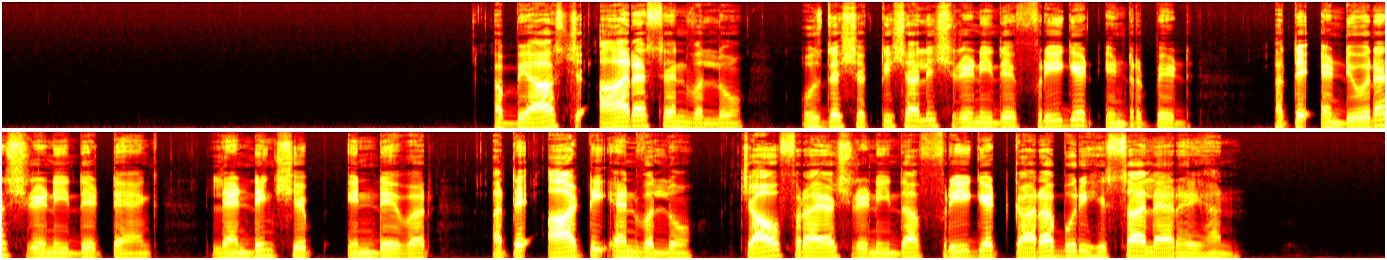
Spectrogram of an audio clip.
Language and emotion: Punjabi, neutral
